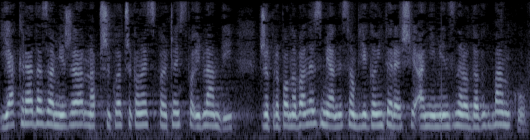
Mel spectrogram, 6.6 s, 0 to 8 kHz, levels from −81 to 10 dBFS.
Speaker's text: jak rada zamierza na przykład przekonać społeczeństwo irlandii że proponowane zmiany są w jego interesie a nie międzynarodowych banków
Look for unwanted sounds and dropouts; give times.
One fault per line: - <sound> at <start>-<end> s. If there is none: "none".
none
